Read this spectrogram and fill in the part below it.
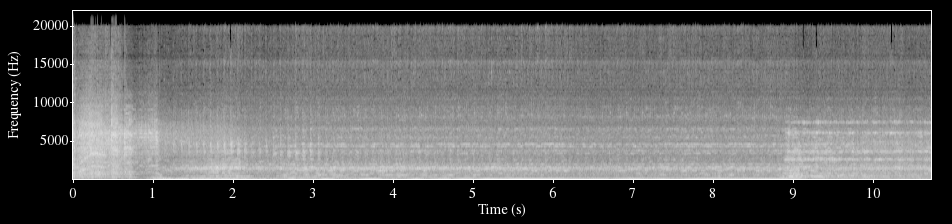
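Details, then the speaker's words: Suzuki Fun with no drive, started cold with the clutch fully depressed and slowly released, heard with the hood open. A rough, uneven clattering grind over the idle, from the axle's inner CV joint splines slipping at the gearbox. "Bueno no sé si llegan a Escuchar el ruido que hace ahí hace un ruido mal raro"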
